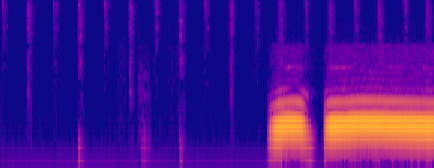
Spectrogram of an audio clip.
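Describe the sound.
As part of a game of imitating animal sounds, a person imitates an owl with two voiced hoots, a short one and then a longer, sustained one, loud, after a series of faint rhythmic clicks.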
